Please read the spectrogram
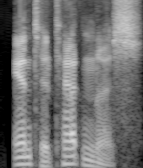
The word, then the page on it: antitetanus: American English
